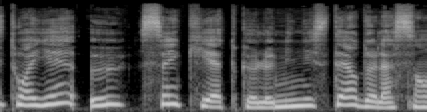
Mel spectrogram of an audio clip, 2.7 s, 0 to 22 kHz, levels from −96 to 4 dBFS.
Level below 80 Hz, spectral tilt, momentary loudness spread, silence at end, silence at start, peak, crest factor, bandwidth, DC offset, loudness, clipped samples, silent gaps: -66 dBFS; -4 dB/octave; 3 LU; 0 s; 0 s; -8 dBFS; 14 dB; 19 kHz; under 0.1%; -22 LUFS; under 0.1%; none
